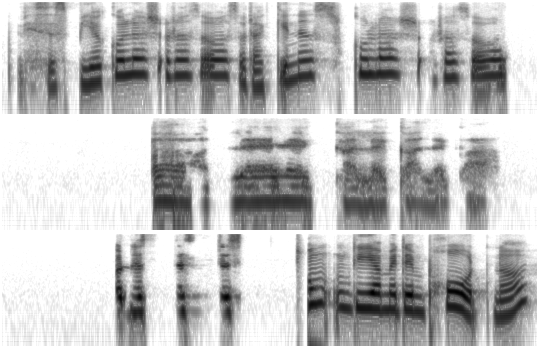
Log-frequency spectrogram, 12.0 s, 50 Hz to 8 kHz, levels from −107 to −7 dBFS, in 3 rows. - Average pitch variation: No, wide, 6.6 semitones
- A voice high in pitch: Yes, very high, 265 Hz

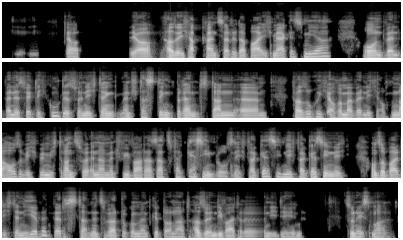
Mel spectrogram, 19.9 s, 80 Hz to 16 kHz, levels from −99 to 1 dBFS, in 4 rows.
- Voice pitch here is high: No, low, 110 Hz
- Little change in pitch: No, average, 3.2 semitones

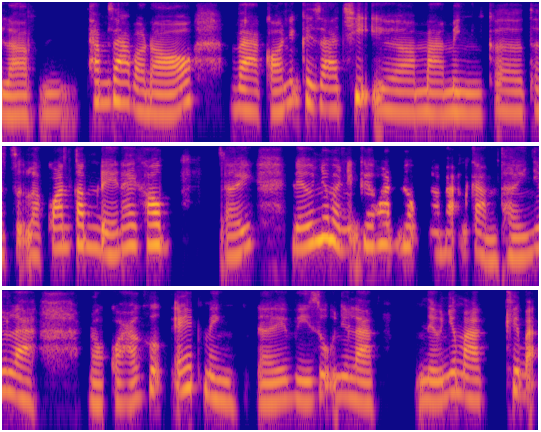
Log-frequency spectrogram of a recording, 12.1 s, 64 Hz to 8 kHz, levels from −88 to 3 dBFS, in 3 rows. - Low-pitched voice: No, high, 195 Hz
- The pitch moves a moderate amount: No, wide, 6.2 semitones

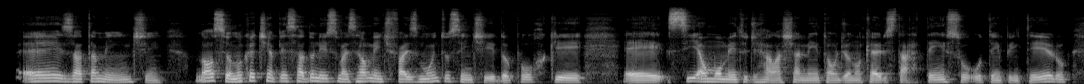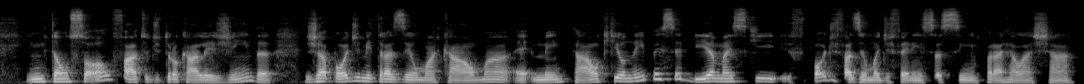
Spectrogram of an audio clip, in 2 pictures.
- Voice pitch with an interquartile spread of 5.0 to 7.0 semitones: Yes, wide, 5.4 semitones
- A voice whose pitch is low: Yes, low, 115 Hz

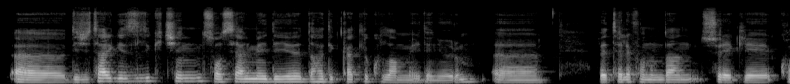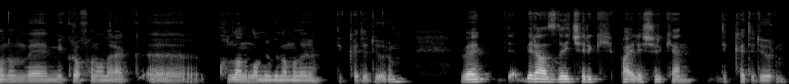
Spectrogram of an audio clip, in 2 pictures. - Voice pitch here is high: No, low, 110 Hz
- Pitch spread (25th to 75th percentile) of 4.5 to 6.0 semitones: No, average, 3.1 semitones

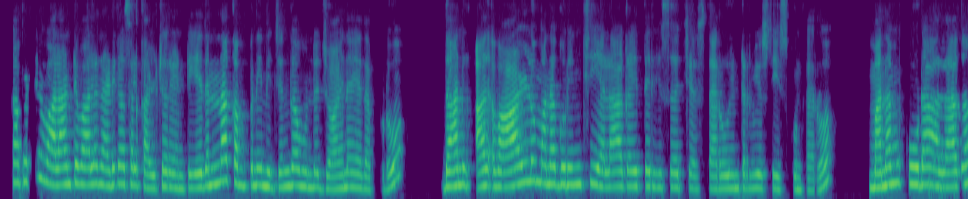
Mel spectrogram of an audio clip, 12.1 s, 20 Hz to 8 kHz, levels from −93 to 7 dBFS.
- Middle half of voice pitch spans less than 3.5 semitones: No, average, 3.9 semitones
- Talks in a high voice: Yes, high, 225 Hz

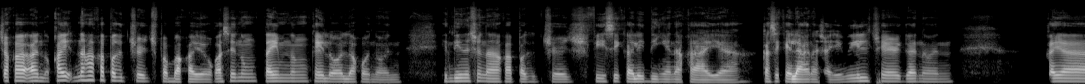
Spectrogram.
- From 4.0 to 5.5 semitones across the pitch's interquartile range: No, average, 3.5 semitones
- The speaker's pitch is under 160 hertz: Yes, low, 135 Hz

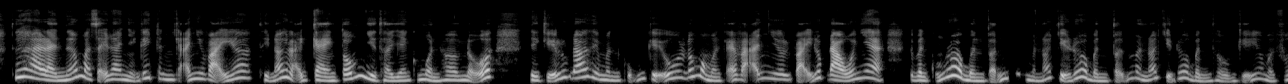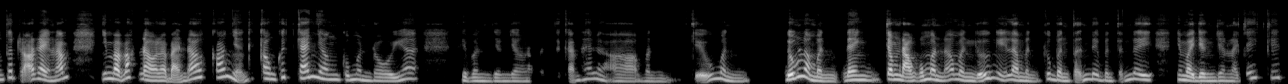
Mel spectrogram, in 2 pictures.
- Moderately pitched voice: No, high, 215 Hz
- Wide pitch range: Yes, wide, 7.3 semitones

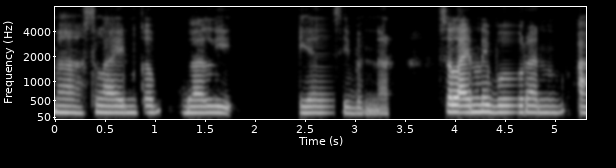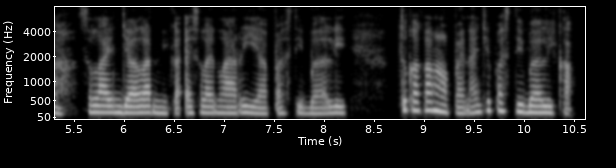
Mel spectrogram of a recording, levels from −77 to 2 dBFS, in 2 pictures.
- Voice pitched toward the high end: No, medium, 175 Hz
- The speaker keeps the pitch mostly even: Yes, narrow, 1.4 semitones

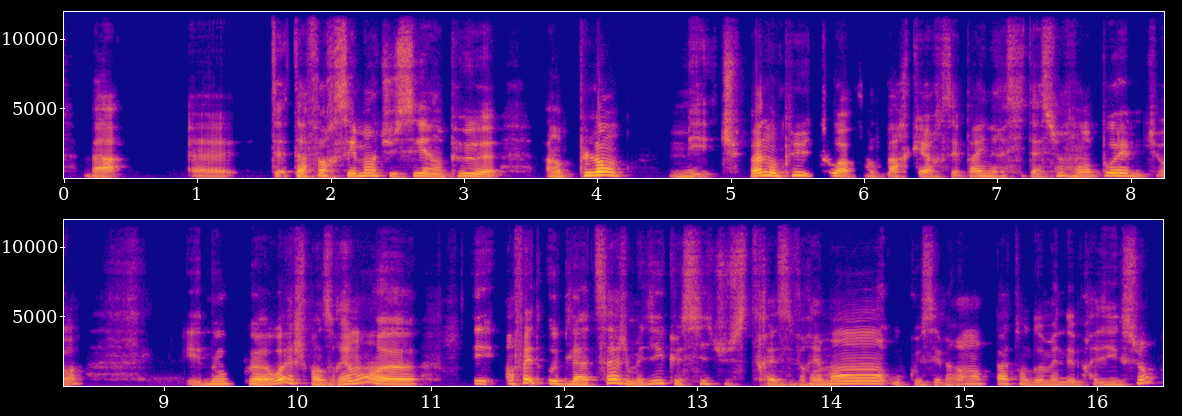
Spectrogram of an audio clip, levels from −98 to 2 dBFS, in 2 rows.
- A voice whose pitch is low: No, medium, 175 Hz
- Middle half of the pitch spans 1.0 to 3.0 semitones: No, average, 4.2 semitones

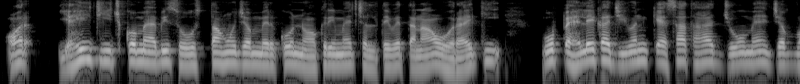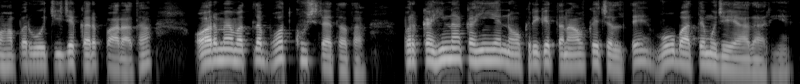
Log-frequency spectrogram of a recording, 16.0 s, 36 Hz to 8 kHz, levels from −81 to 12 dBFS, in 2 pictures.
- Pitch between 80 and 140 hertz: Yes, low, 135 Hz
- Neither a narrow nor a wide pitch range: Yes, average, 4.3 semitones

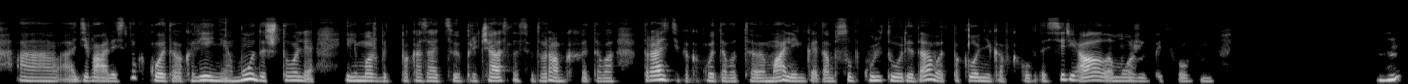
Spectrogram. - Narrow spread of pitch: No, average, 3.3 semitones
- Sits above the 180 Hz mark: No, medium, 165 Hz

